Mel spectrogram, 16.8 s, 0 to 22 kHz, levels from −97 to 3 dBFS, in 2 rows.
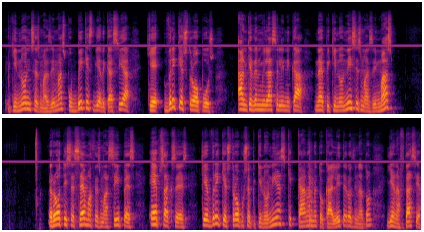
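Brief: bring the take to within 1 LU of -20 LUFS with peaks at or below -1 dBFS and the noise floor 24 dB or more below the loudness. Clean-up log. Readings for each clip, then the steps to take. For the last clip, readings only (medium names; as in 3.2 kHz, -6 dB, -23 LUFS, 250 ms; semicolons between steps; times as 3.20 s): steady tone 4.4 kHz; tone level -47 dBFS; loudness -25.0 LUFS; peak level -7.0 dBFS; loudness target -20.0 LUFS
-> band-stop 4.4 kHz, Q 30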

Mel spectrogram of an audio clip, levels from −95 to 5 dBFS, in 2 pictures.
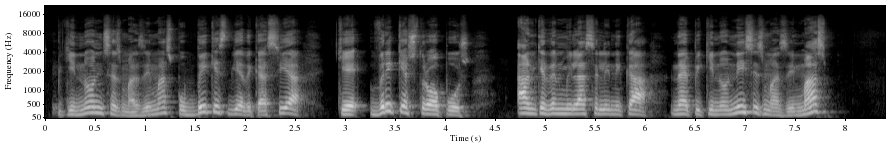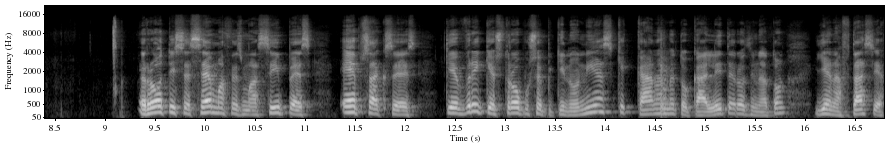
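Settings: steady tone not found; loudness -25.0 LUFS; peak level -7.0 dBFS; loudness target -20.0 LUFS
-> trim +5 dB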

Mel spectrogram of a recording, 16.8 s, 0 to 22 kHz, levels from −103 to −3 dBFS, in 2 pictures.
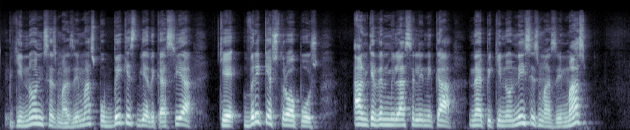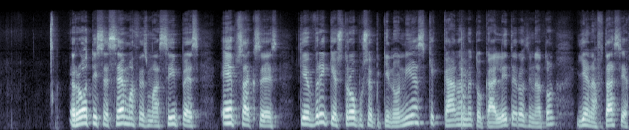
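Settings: loudness -20.0 LUFS; peak level -2.0 dBFS; noise floor -71 dBFS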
